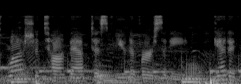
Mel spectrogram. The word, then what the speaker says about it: Ouachita: at a baptist university back in texas everybody pronounces it wichita but really it's ouachita washington how would you pronounce it it's washita baptist university get it right let's watch it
